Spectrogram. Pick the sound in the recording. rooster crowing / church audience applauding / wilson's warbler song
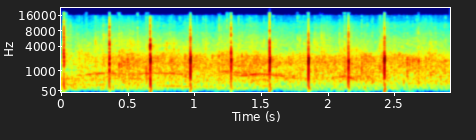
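church audience applauding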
